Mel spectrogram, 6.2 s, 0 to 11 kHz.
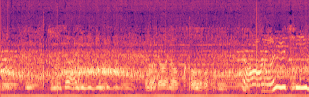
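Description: Old 1959 Korean trot (yuhaengga) recording: a male singer's voice with wide vibrato over band accompaniment, with a steady low hum under the music.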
